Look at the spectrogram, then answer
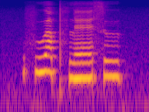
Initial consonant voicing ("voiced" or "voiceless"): voiceless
